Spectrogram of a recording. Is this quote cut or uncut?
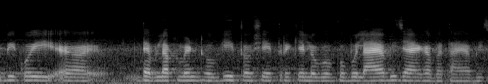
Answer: uncut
